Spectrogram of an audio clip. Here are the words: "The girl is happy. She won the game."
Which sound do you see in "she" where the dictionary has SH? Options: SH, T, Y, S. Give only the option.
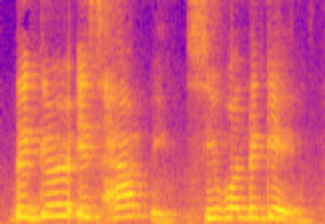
S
